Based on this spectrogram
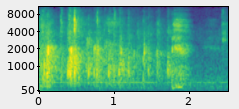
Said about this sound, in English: Give him a hand clap because he's not a god.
